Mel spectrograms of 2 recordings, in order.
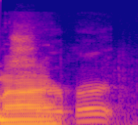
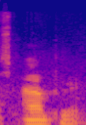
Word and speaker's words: Shumpert: Jenny Ma, who was Tiana Taylor dumping Inman Sherbert. Yeah. Iman Shumpert, yeah.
